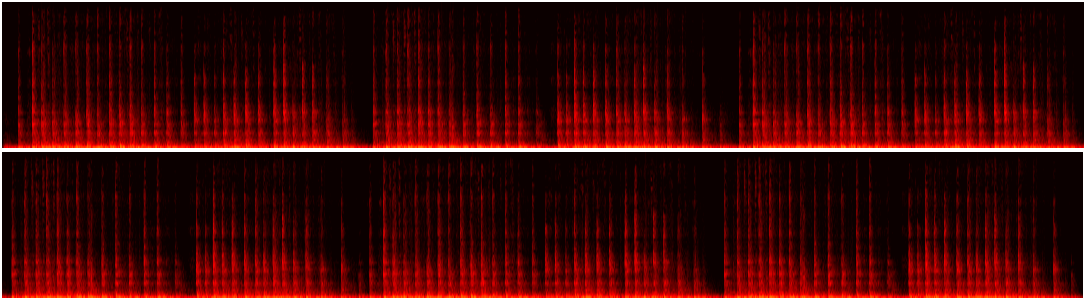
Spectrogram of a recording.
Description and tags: Metal Ripple - machine like
Rippling sound from a metal vent that has rhythm of gear movement
ripple, gear, machine, industrial, sweetner, tools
